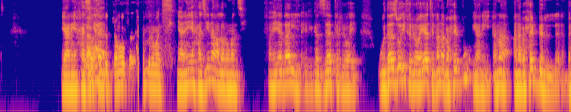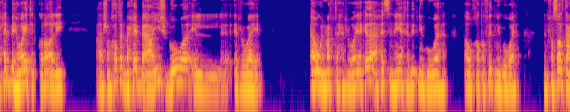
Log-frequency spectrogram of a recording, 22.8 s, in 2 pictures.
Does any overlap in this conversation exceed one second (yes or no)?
no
